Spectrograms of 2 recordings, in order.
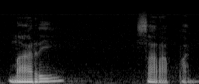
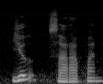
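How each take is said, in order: First: Gentle invitation. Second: Soft, breezy "Yuk sarapan" with a lift on yuk; casual invite. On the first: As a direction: hush it like a kind host. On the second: Jesus inviting Peter to breakfast, casual and soft. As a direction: say it like a friend, no judgement. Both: Retold or imitated. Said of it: "Ngomongnya gitu".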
